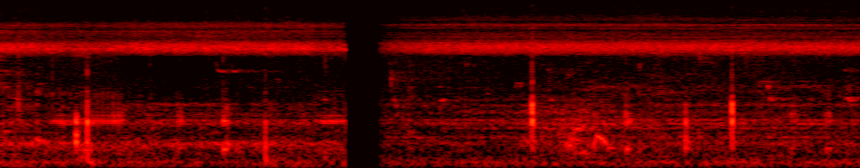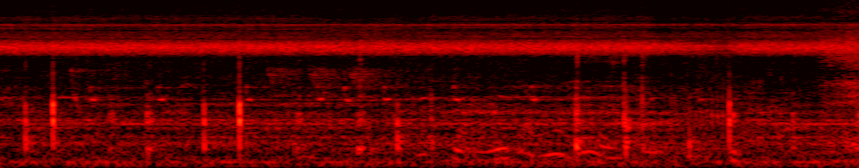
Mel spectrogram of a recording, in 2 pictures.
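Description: Steady high-pitched chorus of insects, a continuous shrill drone, with a few faint sharp ticks scattered through it. The sound cuts out completely for a moment about a quarter of the way in.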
